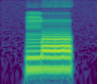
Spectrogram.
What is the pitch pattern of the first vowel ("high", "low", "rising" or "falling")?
low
